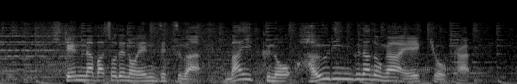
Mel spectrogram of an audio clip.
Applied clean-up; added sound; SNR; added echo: none; none; none; none.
